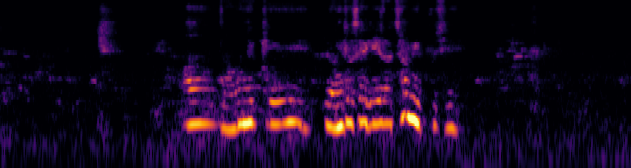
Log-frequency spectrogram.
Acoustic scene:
park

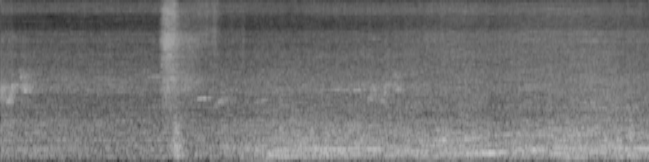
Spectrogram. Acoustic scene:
bus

